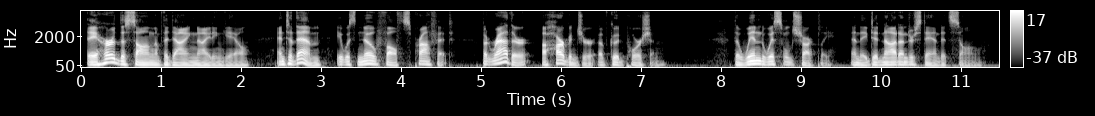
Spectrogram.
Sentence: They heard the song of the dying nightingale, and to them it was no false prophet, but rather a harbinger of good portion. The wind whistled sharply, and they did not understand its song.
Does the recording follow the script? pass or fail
pass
